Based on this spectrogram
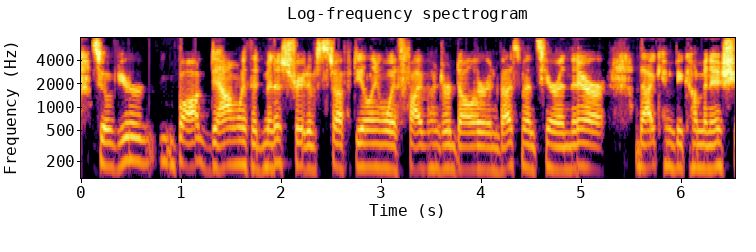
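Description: A woman's fairly low, flat monotone at a fairly quick pace. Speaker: podcast co-host. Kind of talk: casual chat.

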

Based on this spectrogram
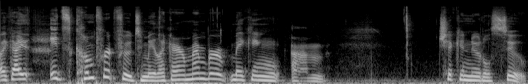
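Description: A woman's plain, everyday voice with a Canadian accent, medium in pitch with lively intonation, very even loudness and a moderate pace. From Toronto, Canada. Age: 40s. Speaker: actress. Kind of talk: casual chat.

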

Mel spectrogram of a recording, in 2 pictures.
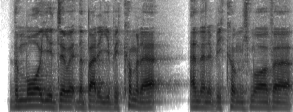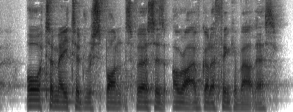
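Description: The speaker keeps a fairly even intonation and a moderate pace. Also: man. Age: 40s. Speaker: breathwork instructor. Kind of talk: casual interview chat.

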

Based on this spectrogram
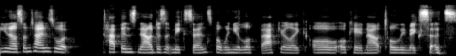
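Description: Bright and sharp in tone, a woman talks at a very fast pace in a very clean recording with a silent background. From Canada. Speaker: podcaster and confidence coach. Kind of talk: interview.

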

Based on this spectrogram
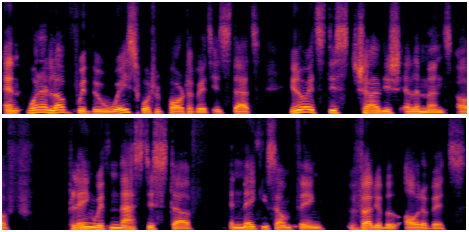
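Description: Recorded with a dry, close sound and no echo, a man with a French accent speaks at a moderate pace, at a medium pitch with ordinary pitch variation. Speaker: podcaster and water treatment professional. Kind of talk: casual interview.

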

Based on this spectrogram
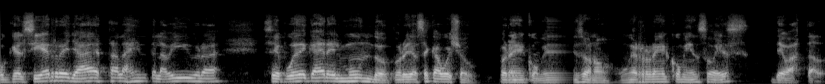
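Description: A man's voice of medium pitch with ordinary pitch variation. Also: moderate pace. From Puerto Rico, Cabo Rojo. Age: 30s. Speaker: event producer. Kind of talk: interview.

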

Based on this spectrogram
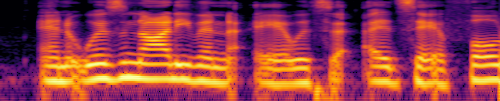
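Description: A woman with a Canadian accent and a normal speaking voice talks at a moderate pace, fairly low in pitch with fairly even intonation, in a very clean recording with a silent background. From Canada. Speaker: life coach and podcast host. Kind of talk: casual interview.

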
